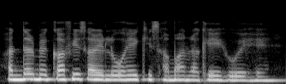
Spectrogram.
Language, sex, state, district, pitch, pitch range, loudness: Hindi, female, Arunachal Pradesh, Lower Dibang Valley, 210 Hz, 195-220 Hz, -13 LUFS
